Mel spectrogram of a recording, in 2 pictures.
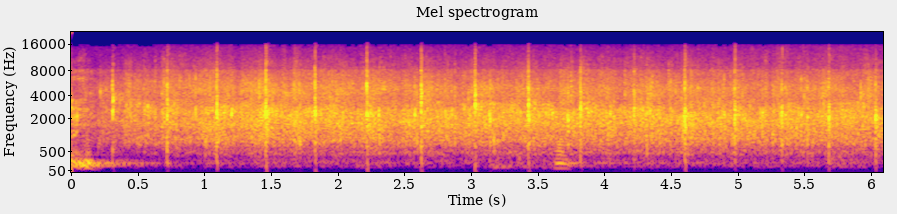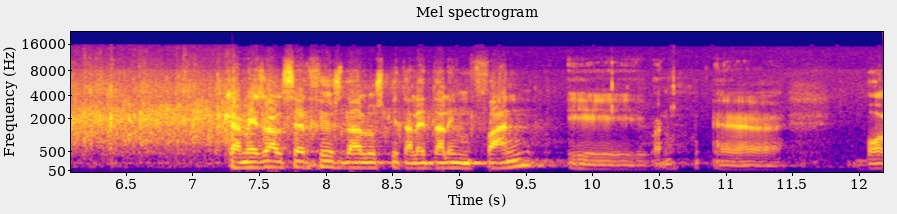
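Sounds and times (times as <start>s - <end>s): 
audience applause: 0.0s - 9.0s
speech: 7.3s - 12.1s.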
